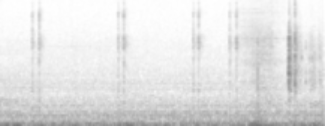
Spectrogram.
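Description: Computer mouse buttons clicking as menu items are picked: about five single clicks spaced roughly half a second to a second apart, over a low steady hum.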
